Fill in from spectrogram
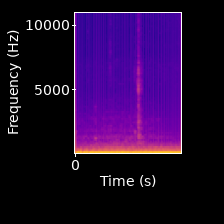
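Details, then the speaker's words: Car with McLeod RST twin-disc clutch and MT82 transmission, pulling away in third gear at low rpm: low rumble with a brief shuddering flutter as the clutch takes up; clutch chatter when lugging. "So if anyone's wondering what clutch chatter is and what it sounds like and how you can even get it to make that sound, it's really under, like, to me, unrealistic, like, circumstances."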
